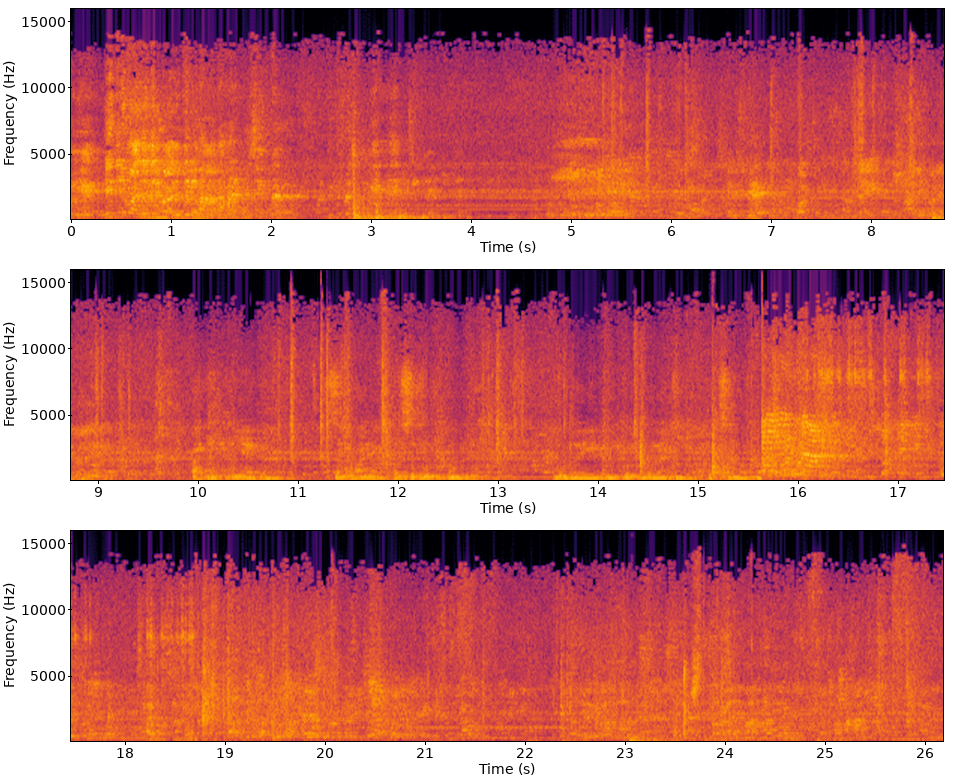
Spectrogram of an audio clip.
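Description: A man speaks loudly into a microphone, heard through a loudspeaker.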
